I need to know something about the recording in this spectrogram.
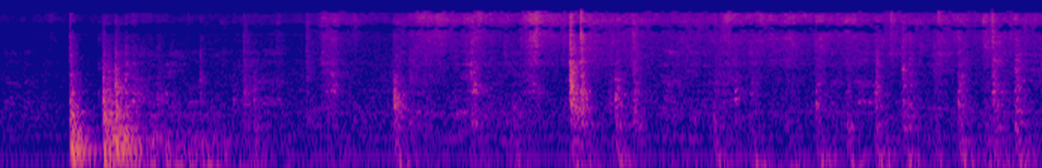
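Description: Kitchen handling clatter: a loud knock with a deep thud about half a second in, then scattered lighter knocks and taps every half second or so.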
